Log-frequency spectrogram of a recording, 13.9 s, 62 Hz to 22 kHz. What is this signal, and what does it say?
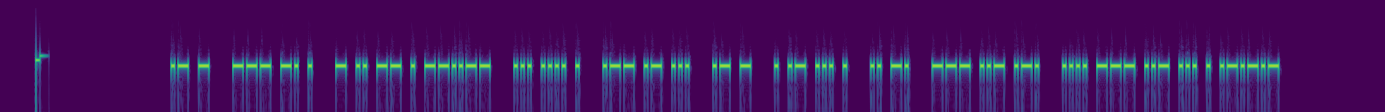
Morse code, heard as a keyed tone, about 36 wpm, 700 Hz. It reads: AT ONE TIME, SHE WAS AT EASE IN OUR HOUSE.
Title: Sentences from Top 1000 Words - Review Part 1 - 35wpm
